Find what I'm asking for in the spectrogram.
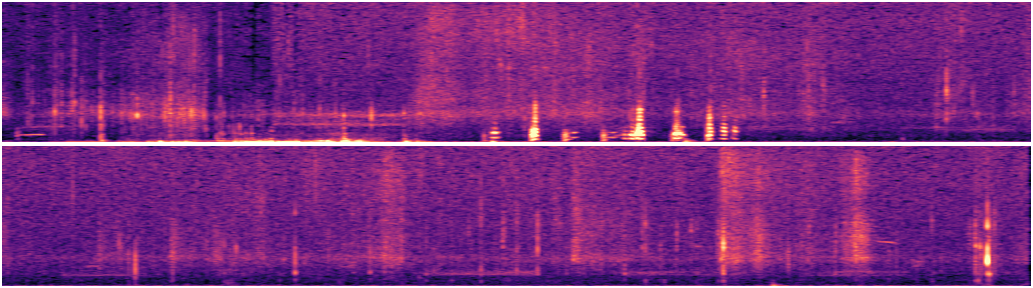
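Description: Backyard chickens cluck and squawk close by, a cluster of sharp, rapid calls after a brief low rustle, then softer scattered clucks continuing quietly in the background.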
